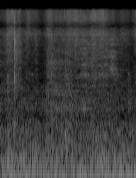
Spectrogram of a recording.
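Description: Bread dough being kneaded by hand on a countertop: soft pushing and rubbing of the dough against the counter, over a low steady hum.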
